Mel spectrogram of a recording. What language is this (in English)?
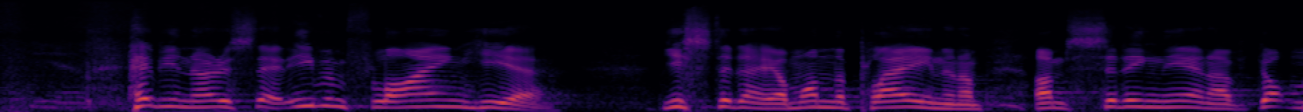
English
